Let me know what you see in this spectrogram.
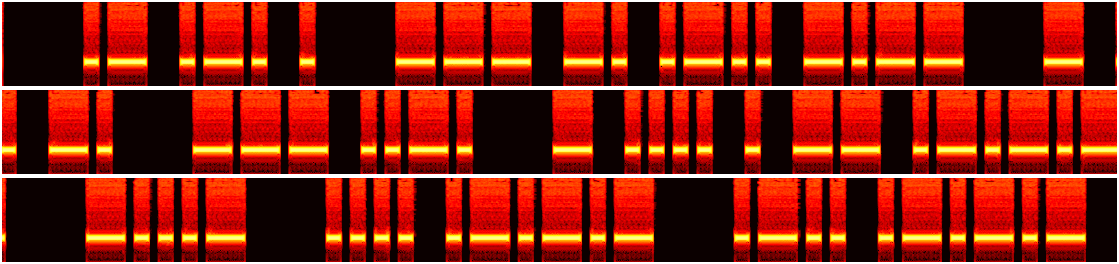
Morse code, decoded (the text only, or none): ARE ONLY TEN OF THEM. <BT> H. L.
